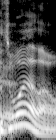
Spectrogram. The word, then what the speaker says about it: Pozuelo: Just call him Pause, like Richard Greenberg. Yeah, Pozuelo.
